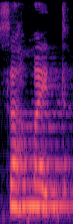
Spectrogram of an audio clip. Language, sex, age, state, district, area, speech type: Maithili, female, 60+, Bihar, Madhubani, rural, read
